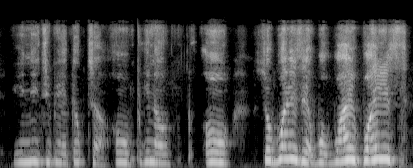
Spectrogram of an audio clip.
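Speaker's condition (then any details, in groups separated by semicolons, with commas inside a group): Cerebral palsy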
